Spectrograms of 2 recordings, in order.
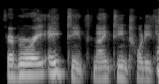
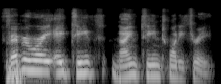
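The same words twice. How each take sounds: First: It is read at a faster pace. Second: It is read at a slower pace.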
